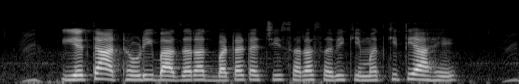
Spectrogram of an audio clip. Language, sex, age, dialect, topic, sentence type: Marathi, female, 18-24, Standard Marathi, agriculture, question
